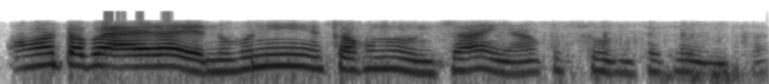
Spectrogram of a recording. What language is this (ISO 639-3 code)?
nep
